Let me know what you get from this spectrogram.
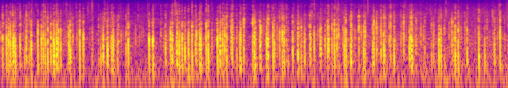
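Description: Rain falling on a clear plastic umbrella held just above the microphone: a dense, uneven stream of close, sharp drop taps over the hiss of rain on wet pavement.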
